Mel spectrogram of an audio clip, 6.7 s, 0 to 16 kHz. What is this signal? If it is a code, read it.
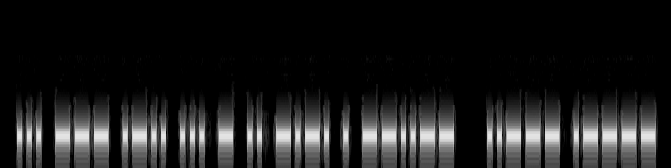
Morse code, heard as a keyed tone, about 25 wpm, 600 Hz. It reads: SOLSTICE, 21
